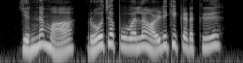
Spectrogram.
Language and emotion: Tamil, disgusted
